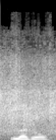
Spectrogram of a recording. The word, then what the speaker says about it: Llanelli: Llanelli.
